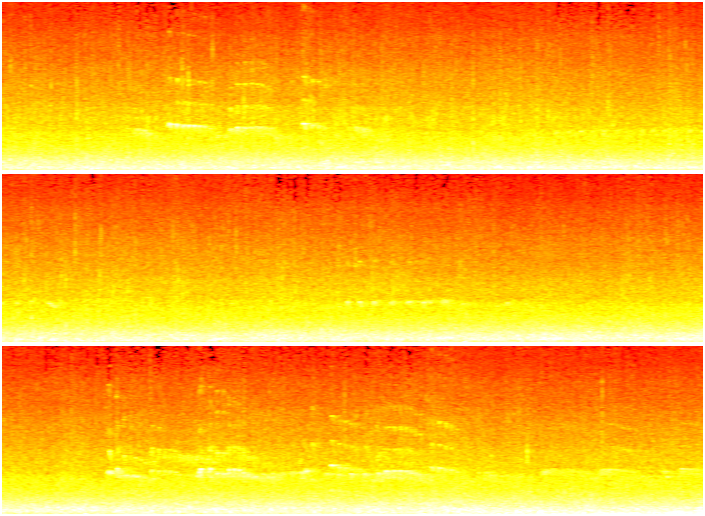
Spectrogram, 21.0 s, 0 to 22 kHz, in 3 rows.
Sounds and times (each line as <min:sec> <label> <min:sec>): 0:00.0 Stream after Typhoon 0:21.0
0:14.8 Traffic Sound 0:21.0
